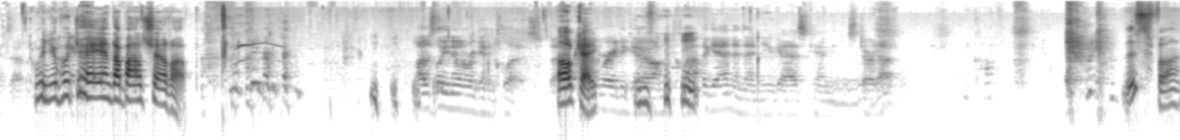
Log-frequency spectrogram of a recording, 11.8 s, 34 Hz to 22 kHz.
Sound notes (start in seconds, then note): 2.0 laughter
